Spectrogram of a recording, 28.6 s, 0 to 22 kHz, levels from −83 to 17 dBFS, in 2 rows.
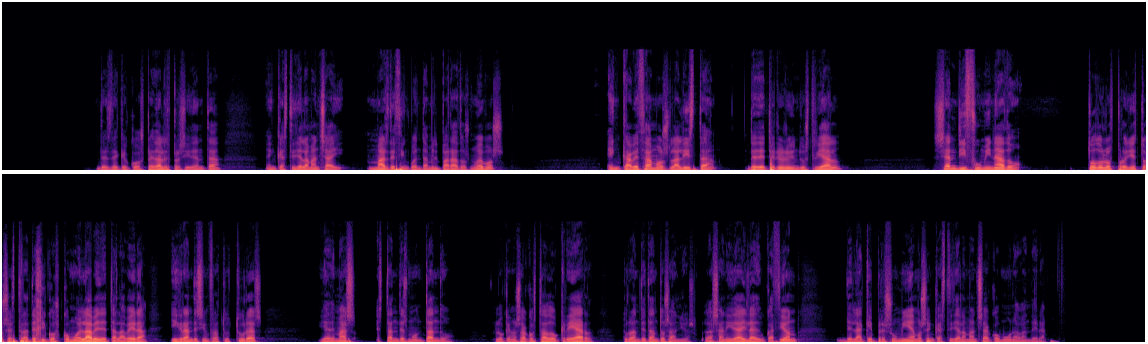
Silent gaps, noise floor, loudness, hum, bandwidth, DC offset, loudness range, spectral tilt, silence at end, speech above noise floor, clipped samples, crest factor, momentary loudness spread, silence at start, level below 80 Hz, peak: none; -71 dBFS; -20 LUFS; none; 16 kHz; under 0.1%; 7 LU; -6.5 dB/octave; 1.15 s; 52 dB; under 0.1%; 20 dB; 13 LU; 1.2 s; -34 dBFS; 0 dBFS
